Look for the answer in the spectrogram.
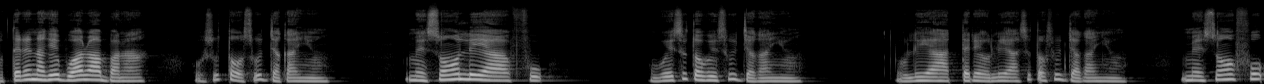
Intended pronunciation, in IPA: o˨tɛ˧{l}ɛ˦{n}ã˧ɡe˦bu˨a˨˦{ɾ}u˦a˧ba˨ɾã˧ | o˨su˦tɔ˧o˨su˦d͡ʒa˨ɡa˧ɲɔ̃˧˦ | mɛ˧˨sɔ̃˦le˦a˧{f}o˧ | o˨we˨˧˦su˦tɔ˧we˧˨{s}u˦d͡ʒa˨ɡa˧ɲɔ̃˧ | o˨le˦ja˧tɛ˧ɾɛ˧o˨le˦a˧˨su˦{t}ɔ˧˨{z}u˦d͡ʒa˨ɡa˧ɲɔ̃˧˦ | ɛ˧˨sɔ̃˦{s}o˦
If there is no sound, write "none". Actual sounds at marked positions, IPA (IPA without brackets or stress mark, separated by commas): ɾ, n, l, f, s, t, s, f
